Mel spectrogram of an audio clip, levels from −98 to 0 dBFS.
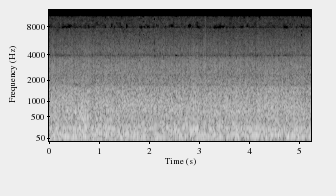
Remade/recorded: remade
